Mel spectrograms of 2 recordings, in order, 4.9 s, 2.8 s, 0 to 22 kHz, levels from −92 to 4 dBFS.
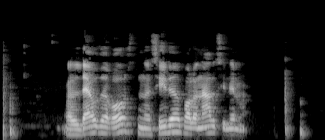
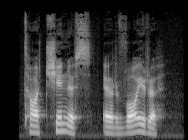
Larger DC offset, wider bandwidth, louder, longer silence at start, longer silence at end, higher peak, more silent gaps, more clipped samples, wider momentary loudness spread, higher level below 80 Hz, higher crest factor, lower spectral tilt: neither; second, 9.4 kHz vs 16 kHz; about the same, -20 LUFS vs -18 LUFS; second, 0.05 s vs 0.35 s; about the same, 0.35 s vs 0.4 s; about the same, 0 dBFS vs 0 dBFS; neither; neither; first, 23 LU vs 9 LU; first, -64 dBFS vs -70 dBFS; about the same, 22 dB vs 18 dB; first, -4.5 dB/octave vs -3 dB/octave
